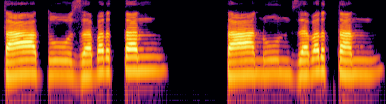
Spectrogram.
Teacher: তানমিন ও নুন সাকিনের আওয়াজ একই রকম হয়, অর্থাৎ নাক থেকে হয়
